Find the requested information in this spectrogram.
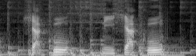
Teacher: most are accented actually, luckily, and also luckily, on the ku, just like hyaku on its own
